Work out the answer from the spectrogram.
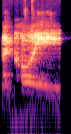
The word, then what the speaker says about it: Makoyii: And so that's why, like, sometimes you'll see, like, Makoyii has two eyes at the end, and that's just to kind of, like, phonetically go, oh, that's, like, the E sound in police. Like, okay. So, like, it's rather than just being, like, a sharp E, it's like an E, like, Makoyii.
